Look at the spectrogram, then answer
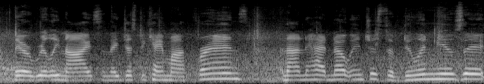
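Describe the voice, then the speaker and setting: Against noticeable background noise, someone with a Southern US accent talks at a fairly quick pace in a monotone, flat intonation. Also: woman, fairly high pitch for a woman. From rural East Texas. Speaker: rapper. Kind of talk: interview answer. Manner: casual.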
